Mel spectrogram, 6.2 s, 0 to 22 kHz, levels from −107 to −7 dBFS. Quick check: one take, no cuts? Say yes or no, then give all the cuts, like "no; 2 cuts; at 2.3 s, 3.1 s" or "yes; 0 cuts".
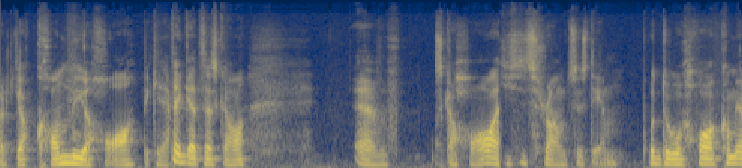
no; 3 cuts; at 1.4 s, 3.6 s, 4.2 s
